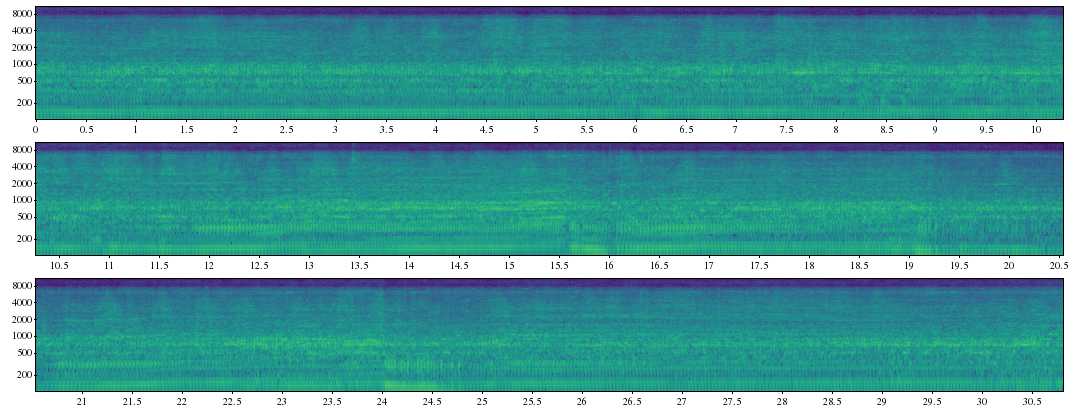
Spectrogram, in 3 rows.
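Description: Suzuki Quad Runner LT160 ATV's single-cylinder four-stroke engine running under way across rough grass, its engine speed rising and falling several times through the middle stretch.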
